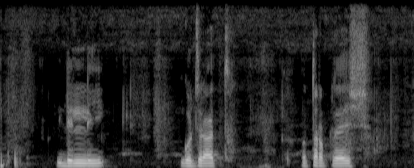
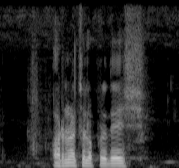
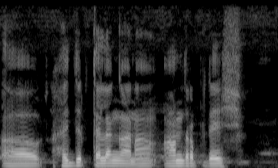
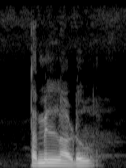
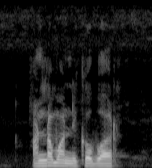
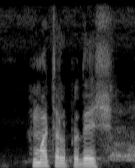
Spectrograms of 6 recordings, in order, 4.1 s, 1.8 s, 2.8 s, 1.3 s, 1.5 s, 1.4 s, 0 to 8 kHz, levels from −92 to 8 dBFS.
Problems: constant background noise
